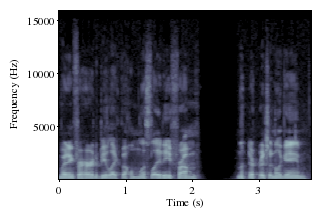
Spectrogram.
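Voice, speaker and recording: A man's voice: medium pitch, flat delivery, quick pace, fairly bright tone. Joking man in his late twenties. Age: late 20s. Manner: wry, joking, goofy outbursts. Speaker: let's play co-host. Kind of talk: casual gameplay chat. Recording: music playing under the voice.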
